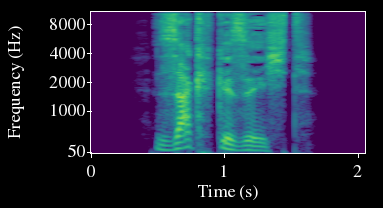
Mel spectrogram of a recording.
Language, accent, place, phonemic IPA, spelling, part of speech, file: German, Germany, Berlin, /ˈzakɡəˌzɪçt/, Sackgesicht, noun, De-Sackgesicht.ogg
- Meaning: dickhead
